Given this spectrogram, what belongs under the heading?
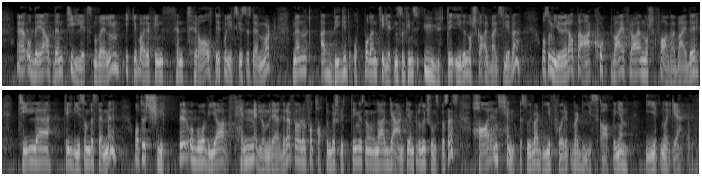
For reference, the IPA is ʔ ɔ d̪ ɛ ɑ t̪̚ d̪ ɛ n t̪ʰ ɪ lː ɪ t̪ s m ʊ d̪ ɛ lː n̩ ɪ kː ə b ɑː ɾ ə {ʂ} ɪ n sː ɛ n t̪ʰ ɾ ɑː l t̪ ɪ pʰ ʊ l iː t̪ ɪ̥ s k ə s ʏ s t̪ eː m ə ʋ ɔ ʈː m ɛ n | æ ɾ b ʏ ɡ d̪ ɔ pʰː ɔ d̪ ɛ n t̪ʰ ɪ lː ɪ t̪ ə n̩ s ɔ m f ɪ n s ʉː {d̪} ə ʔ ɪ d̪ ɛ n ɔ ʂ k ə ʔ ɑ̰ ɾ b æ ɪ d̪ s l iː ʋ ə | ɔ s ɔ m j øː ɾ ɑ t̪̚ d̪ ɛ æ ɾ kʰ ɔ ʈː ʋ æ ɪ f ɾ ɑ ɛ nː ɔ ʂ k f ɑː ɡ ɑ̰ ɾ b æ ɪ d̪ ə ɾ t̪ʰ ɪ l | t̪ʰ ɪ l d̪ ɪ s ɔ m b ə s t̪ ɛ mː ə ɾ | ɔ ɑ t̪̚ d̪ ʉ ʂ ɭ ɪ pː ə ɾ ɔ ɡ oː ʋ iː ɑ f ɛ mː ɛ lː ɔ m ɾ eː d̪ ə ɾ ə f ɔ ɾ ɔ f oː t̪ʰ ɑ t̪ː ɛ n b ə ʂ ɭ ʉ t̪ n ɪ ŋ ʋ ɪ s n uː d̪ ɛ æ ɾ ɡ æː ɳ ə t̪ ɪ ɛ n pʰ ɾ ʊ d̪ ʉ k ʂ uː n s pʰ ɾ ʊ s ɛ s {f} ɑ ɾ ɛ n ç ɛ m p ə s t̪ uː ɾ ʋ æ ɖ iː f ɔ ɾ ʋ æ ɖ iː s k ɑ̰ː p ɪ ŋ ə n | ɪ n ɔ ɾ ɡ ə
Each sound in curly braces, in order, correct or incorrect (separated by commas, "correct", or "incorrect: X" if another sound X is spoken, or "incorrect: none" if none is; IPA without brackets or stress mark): incorrect: f, incorrect: t̪, incorrect: h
